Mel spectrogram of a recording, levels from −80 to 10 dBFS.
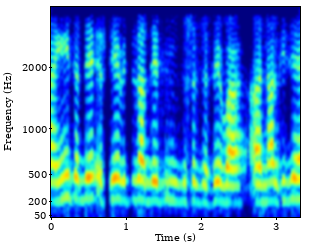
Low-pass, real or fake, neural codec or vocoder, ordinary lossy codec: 3.6 kHz; fake; codec, 16 kHz in and 24 kHz out, 1 kbps, XY-Tokenizer; none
